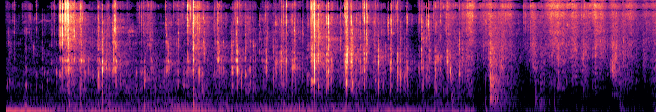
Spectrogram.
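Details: Pit Bull named nomyen eating a raw-feeding meal of sole, silver pomfret, Indian mackerel, duck feet and quail eggs: wet, irregular crunching and biting bursts, loud clustered cracks in the first six seconds, then softer chewing with low room hum.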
